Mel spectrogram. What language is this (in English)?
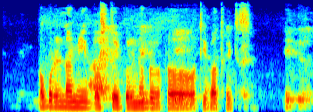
Bangla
